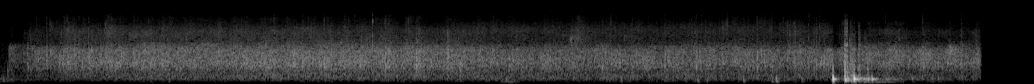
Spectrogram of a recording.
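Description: Sustained applause from an audience, a dense steady wash of many hands clapping at even loudness for nearly ten seconds, with a few sharper claps near the end before it stops abruptly.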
